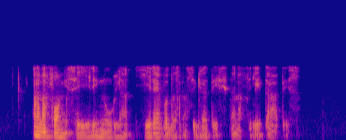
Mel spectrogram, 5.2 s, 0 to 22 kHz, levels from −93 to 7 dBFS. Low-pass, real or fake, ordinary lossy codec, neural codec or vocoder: 3.6 kHz; real; Opus, 24 kbps; none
